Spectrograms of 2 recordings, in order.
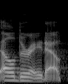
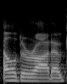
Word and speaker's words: El Dorado: I'm pretty sure it's El Dorado because I would have pronounced it El Dorado, Kansas, but it's apparently pronounced El Dorado.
